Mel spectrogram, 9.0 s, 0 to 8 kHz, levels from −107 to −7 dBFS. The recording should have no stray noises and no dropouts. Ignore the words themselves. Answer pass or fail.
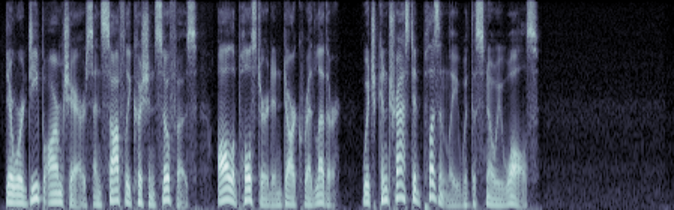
pass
